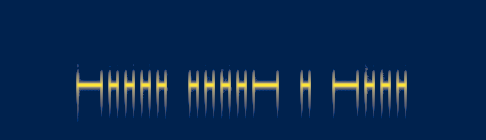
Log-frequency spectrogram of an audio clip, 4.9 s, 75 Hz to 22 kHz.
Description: Morse code, heard as a keyed tone, about 15 wpm, 700 Hz. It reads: 64EB
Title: Four Challenging Letter-Number Combinations 15wpm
